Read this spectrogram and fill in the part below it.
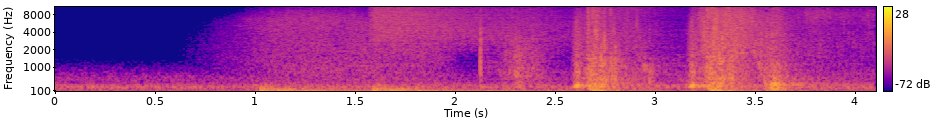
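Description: Rocks crumble and thud as a wall breaks apart.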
